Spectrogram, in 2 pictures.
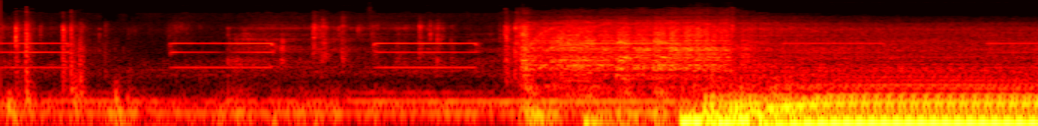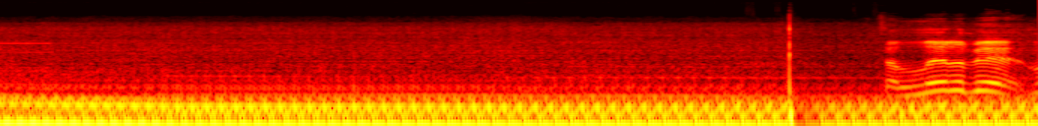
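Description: A Subaru Forester with a catless up pipe and muffler delete starts up and settles into a loud, deep, steady idle rumble close by, with a brief dip near the end and other mechanical noise.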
